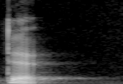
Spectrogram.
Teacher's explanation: we make a stop te debt debt we don't say debt usually we don't release the T at the end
